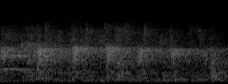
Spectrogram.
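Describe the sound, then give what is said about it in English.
Steady applause from an audience for the fathers on Father's Day, a dense wash of many hands clapping at once, fairly loud and sustained throughout with no voices standing out. “Let's give a round of applause again to our fathers.”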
